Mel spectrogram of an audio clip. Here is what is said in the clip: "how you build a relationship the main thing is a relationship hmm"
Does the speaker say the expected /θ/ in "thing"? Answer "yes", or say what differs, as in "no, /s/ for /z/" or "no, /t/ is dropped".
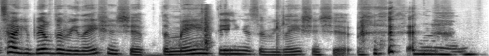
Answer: yes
